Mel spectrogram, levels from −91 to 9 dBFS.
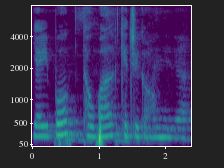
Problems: low volume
